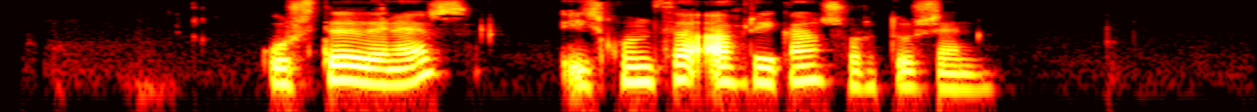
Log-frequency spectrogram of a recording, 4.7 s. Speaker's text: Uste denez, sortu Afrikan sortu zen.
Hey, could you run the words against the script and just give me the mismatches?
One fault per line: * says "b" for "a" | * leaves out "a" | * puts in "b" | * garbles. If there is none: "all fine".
* says "hizkuntza" for "sortu"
